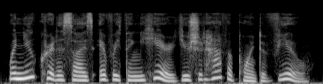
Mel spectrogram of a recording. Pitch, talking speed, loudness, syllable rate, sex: 215 Hz, 225 wpm, -17 LUFS, 6.6 syllables/s, female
